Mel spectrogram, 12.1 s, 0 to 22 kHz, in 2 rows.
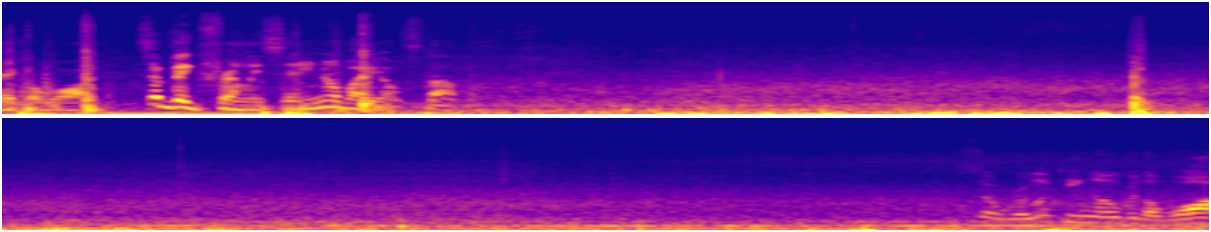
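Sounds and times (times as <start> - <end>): car door shutting: 1.4 - 4.4, 5.2 - 6.0.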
